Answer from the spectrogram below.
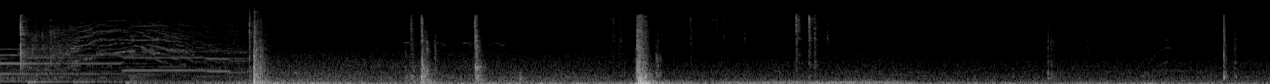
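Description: Someone gets into their car, which has no winter tyres, on an icy, slippery day: keys jangle, a couple of sharp door thuds and clicks punctuate a steady low rumble, with a brief whirring slide near the start. No one speaks.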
